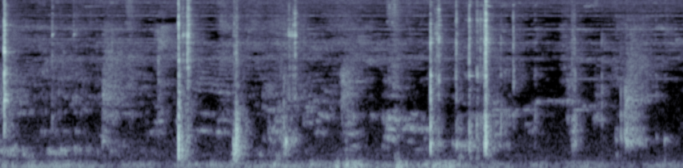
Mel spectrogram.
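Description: Sharp metal clinks and knocks, about half a dozen at irregular intervals, as spanners and an aluminium scooter crankcase with its crankshaft are handled and set down.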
